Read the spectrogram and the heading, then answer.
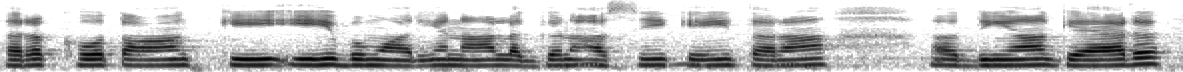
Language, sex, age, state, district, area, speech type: Punjabi, female, 30-45, Punjab, Pathankot, rural, spontaneous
